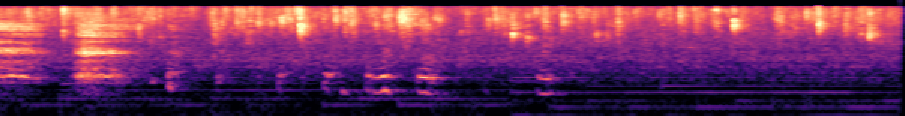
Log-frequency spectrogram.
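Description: Shower water falling steadily. A woman sobs with heavy breaths in about the first second, over low, sustained music notes.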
